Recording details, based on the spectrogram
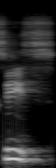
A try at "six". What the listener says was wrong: cis not six cis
